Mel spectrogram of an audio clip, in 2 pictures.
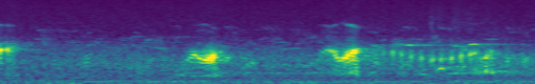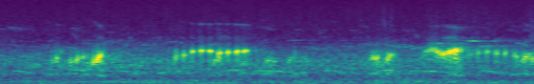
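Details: Chorus of croaking frogs, mostly short rasping pulsed croaks in irregular bursts, a few longer trills, several animals calling over one another.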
